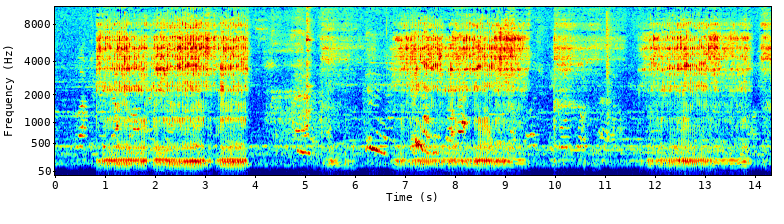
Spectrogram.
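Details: Hogan, a sleeping Labrador Retriever described as the loudest lab ever, snores in long, low, rumbling breaths, each drawn-out snore lasting a few seconds with short quiet gaps between, and a faint higher rasp over the deep drone.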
